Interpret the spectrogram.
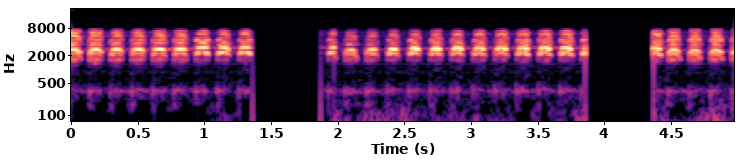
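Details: Osprey, likely the female Vera, calling at the Loch Arkaig nest, Arkaig Community Forest, 1 September 2020, around a live flatfish delivery: rapid runs of high, sharp whistled notes, about three per second, in bursts with brief pauses; faint low rumbling.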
